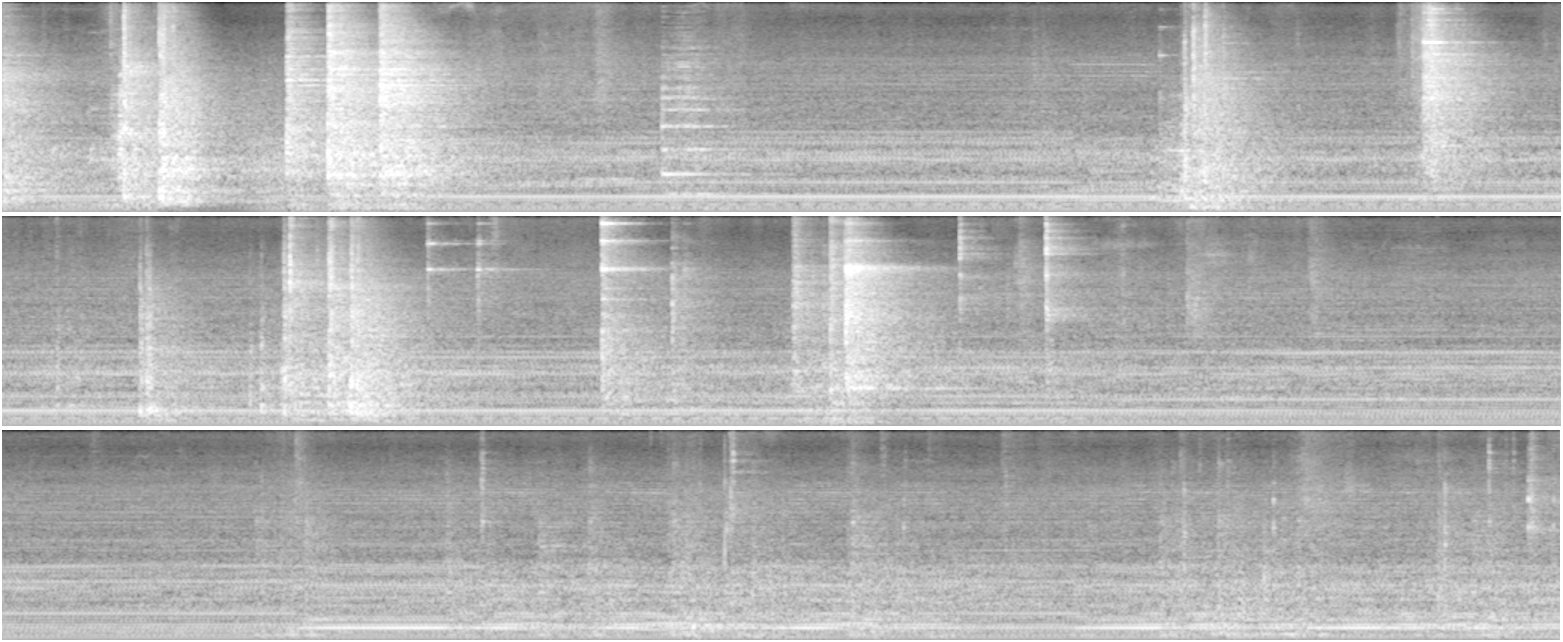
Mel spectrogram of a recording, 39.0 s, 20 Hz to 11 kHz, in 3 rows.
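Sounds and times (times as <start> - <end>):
workshop machinery humming: 0.0 - 38.9
sharp metallic knocks and clanks: 2.4 - 3.7.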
